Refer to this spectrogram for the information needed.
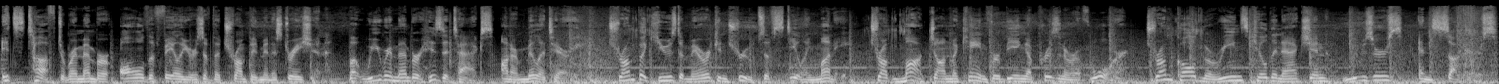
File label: Political Attack Strong, political voiceover; Strong Attack Ad against Trump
